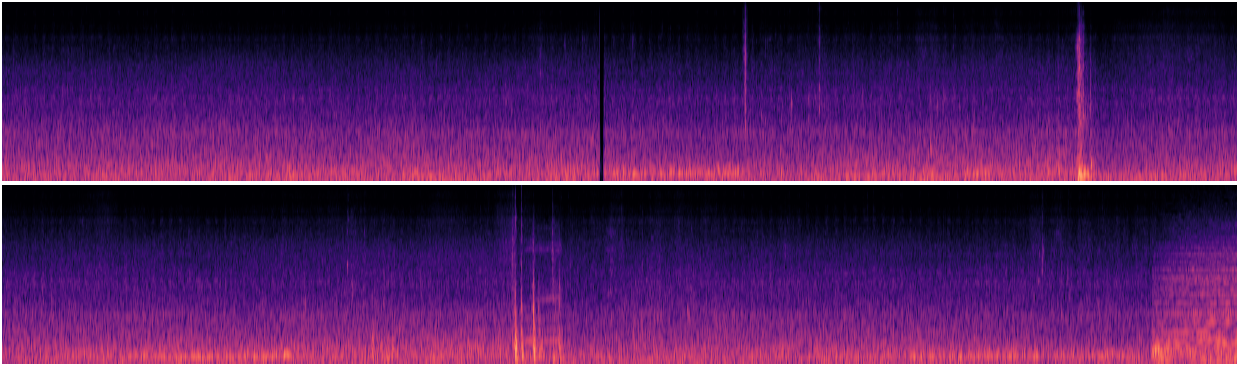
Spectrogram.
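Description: Steady wind and water noise around a small skiff at sea, with a sharp knock about halfway through and a quick pair of knocks later on.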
